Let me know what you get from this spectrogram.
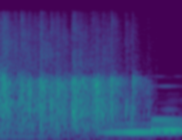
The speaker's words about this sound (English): One more big round of applause, and thank you guys for coming out and being a great audience.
